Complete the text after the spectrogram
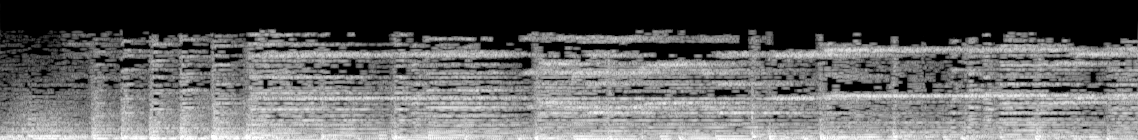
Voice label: Amigo para Amiga m, Telemensagens; masc; Telemensagens 2017

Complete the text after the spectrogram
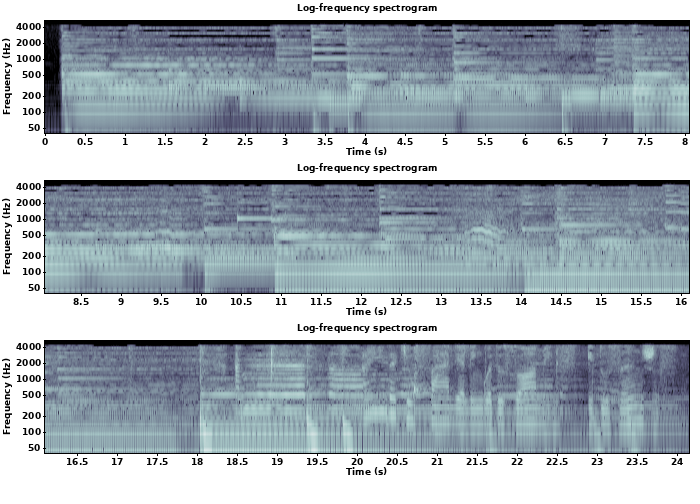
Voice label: Telemensagens Amor Fem; Telemensagens 2017

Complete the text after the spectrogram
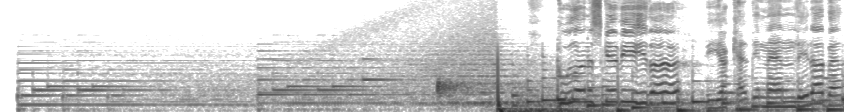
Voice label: Aniversário Atrasado (da Colega de Trabalho) Masculino; Aniversários; Aniversários diversos

